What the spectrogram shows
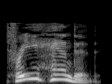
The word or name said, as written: freehanded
